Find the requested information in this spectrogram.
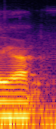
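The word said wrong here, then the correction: Saleh: I can't really pronounce his name. That's why I was like. – Sala. – Yeah, there you go.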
